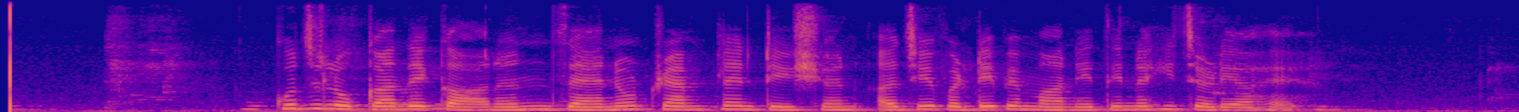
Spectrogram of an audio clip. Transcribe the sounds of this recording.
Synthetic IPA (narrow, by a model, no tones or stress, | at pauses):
kʊd͡ʒloːkãːd̪eːkaːɾəɳzɛːnõːʈɾɛ̃ːmplɛ̃ːɳʈeːʃənə̰d͡ʒeːʋəɖeːpɛːmaːneːt̪eːnəɦĩːt͡ʃəɽejaːɦɛː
